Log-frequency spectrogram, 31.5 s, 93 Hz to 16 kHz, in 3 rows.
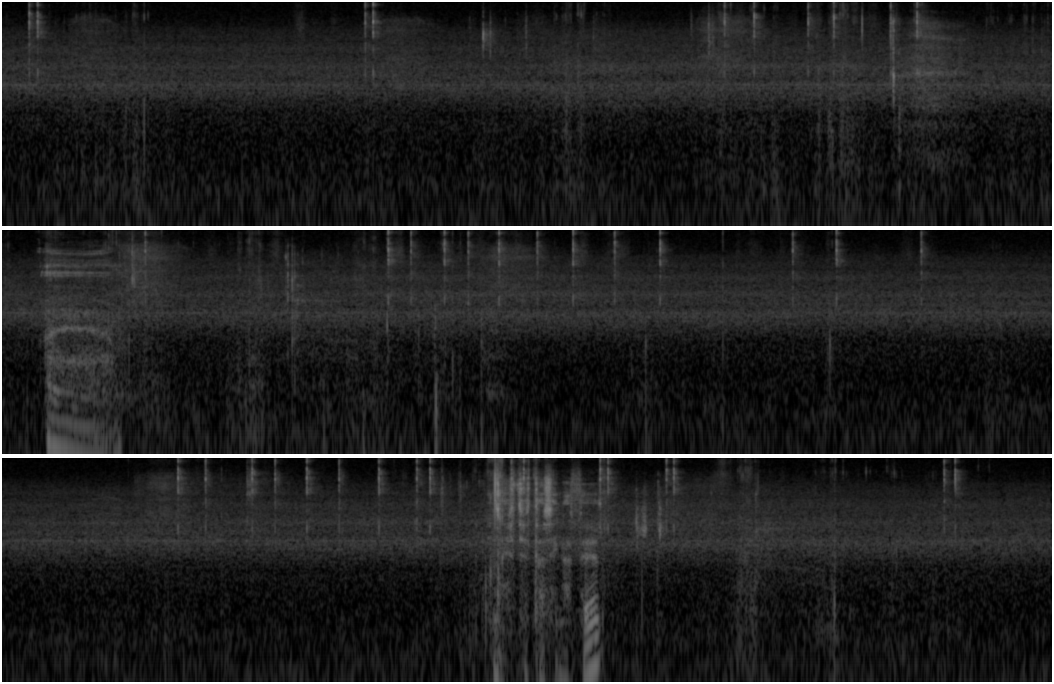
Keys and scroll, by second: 5.0 super+s, 7.1 space, 11.8 space, 25.9 space.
